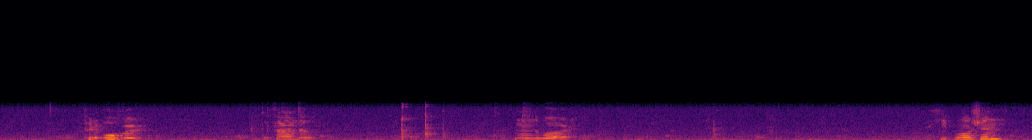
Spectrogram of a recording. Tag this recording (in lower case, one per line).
speech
